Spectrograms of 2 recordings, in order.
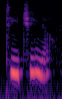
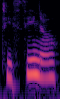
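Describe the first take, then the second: First: The middle syllable sounds like 'chee' in cappuccino. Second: The middle syllable does not sound like 'chee'. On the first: The speaker calls it right. "it is tea as like a cappuccino, so I'm pretty sure it's Ticino" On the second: The speaker calls it wrong. "which I mispronounced in my previous video as Ticino"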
